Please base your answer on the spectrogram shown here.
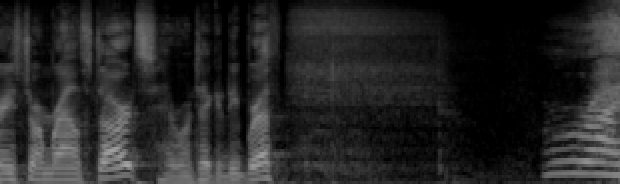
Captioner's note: inhales sharply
